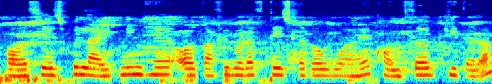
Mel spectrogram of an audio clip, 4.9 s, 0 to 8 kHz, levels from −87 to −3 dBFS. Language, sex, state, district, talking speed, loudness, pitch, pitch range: Hindi, female, Uttar Pradesh, Ghazipur, 180 wpm, -16 LUFS, 210 Hz, 200-220 Hz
